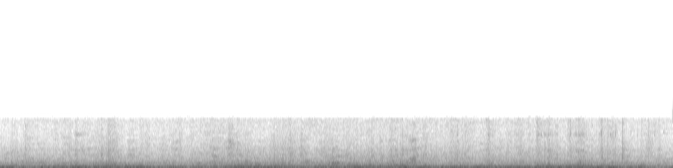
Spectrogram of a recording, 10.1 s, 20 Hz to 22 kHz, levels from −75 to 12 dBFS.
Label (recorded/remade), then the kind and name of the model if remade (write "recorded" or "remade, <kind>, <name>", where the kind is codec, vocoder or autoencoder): recorded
